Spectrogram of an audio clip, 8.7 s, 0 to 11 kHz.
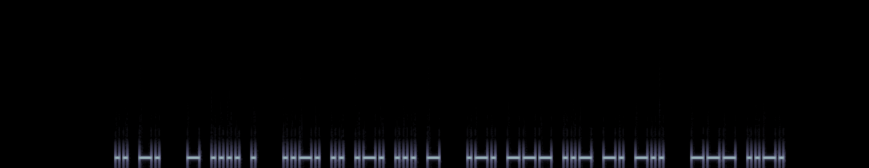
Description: Morse code, heard as a keyed tone, about 30 wpm, 700 Hz. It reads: IN THE FIRST ROUND OF
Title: Sets of 5 Words Encore 30wpm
